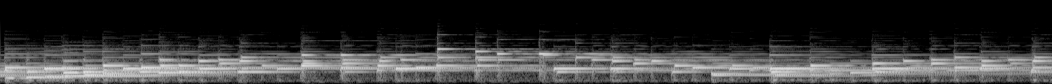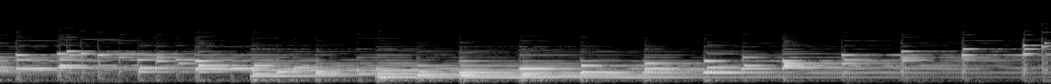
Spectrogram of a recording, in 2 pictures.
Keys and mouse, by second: 0.4 middle click, 1.8 shift+c, 3.0 shift+middle click, 4.1 shift+middle click, 5.2-9.0 shift+middle drag, 9.3 middle click, 10.5 middle click, 11.1 shift+middle click, 11.8 middle click, 12.6 shift+middle click, 13.2 middle click, 14.0 shift+middle click, 14.7 middle click, 15.1 shift+middle click, 17.2 shift+middle click, 19.0 shift+click, 20.4 middle click.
